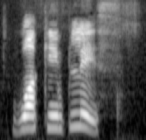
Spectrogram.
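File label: "working place", Nigerian Pidgin, female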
